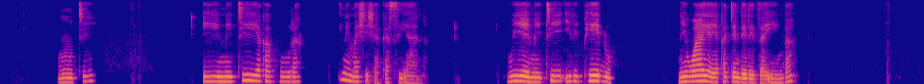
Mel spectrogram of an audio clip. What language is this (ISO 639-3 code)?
sna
